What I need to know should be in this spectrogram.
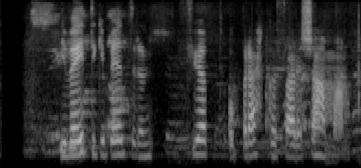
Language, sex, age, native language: Icelandic, female, 11, Icelandic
